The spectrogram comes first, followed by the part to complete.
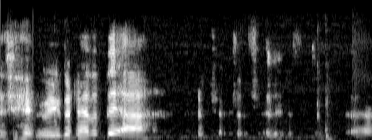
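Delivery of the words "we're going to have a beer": put-on English accent, pitched up. Retelling how others mocked Scrump Monkey, mocking Scrump Monkey's English accent. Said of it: "in his English accent and the way he pronounced beer".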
